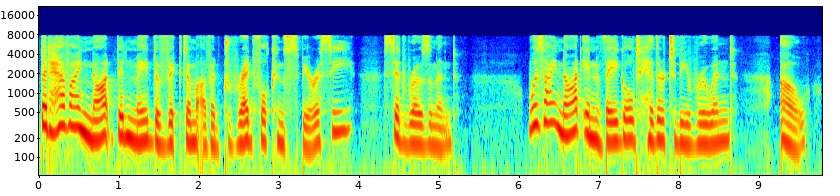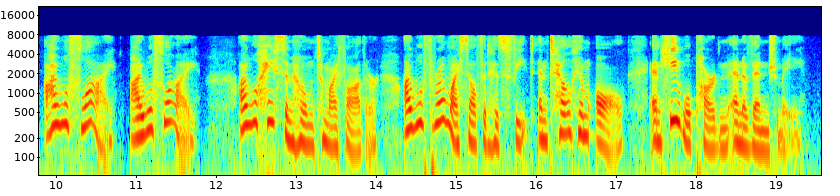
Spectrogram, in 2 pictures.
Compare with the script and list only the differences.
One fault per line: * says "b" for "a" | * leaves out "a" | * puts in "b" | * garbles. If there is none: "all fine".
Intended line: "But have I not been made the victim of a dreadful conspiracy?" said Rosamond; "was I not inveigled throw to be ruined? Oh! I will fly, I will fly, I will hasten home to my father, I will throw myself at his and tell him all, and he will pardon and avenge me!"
* says "hither" for "throw"
* puts in "feet"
